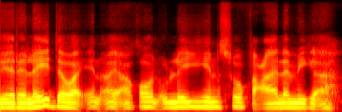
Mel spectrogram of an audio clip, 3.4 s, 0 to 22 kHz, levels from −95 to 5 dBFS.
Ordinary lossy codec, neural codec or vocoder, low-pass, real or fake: none; autoencoder, 48 kHz, 32 numbers a frame, DAC-VAE, trained on Japanese speech; 19.8 kHz; fake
